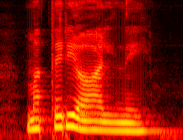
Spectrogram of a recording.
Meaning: material
- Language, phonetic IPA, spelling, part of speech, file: Ukrainian, [mɐterʲiˈalʲnei̯], матеріальний, adjective, Uk-матеріальний.ogg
